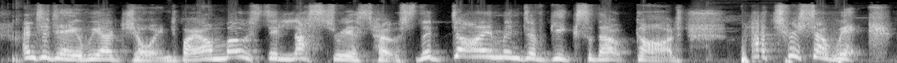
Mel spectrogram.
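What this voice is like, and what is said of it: Poor put-on Regency-era English accent. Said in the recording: “my terrible Regency accent”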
